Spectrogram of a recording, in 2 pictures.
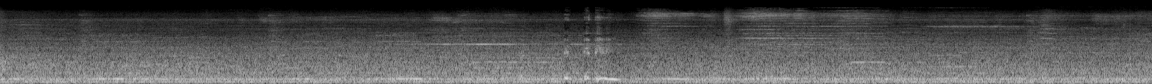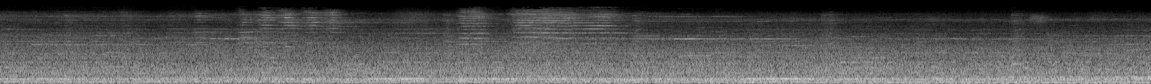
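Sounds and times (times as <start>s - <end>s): train cars rumbling past: 0.0s - 23.0s
wheels squealing: 6.5s - 10.7s, 13.4s - 15.1s, 16.0s - 20.2s.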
